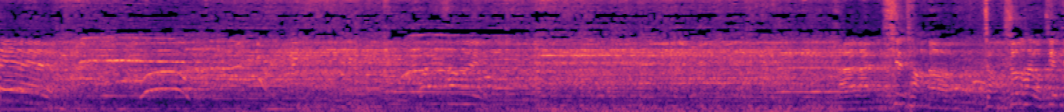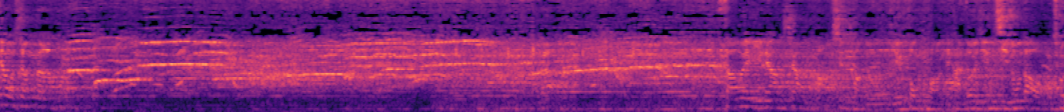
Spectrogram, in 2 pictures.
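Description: A loud crowd cheers, screams and claps at a film press launch as the three lead actors are welcomed on stage, with shrill excited shouts and a steady roar throughout.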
